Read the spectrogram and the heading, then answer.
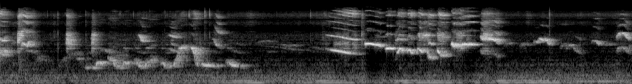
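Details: Captive female white-rumped shama singing to stimulate a male into breeding condition; a varied mix of whistled phrases, harsh squawky notes and rapid high twitters in bursts with short pauses, faint low hum beneath.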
